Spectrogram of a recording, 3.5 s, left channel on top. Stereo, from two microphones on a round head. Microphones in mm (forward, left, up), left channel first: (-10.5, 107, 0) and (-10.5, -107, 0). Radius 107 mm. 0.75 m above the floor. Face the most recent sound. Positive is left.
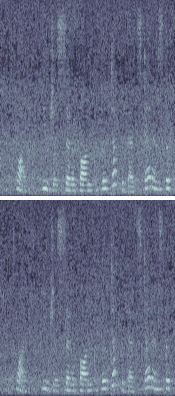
turn(degrees=-10)  # may be behind; listen again after turning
